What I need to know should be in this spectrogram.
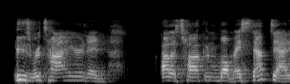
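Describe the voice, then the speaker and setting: A woman has an ordinary speaking voice, fairly low in pitch, with an American accent. She talks at a fairly quick pace. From Boston, US. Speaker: real estate wholesaler student. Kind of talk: casual chat.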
